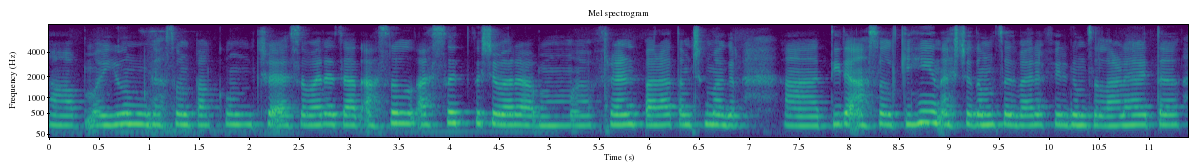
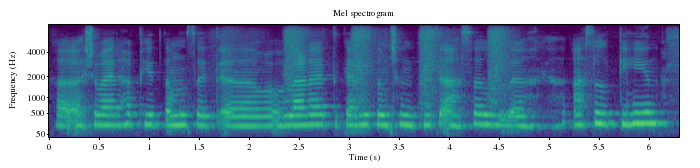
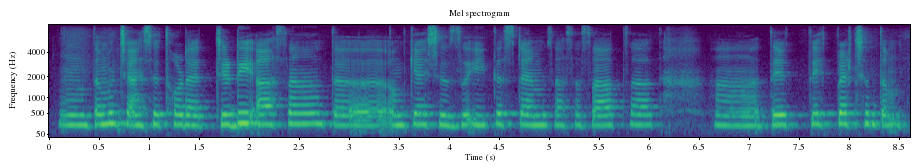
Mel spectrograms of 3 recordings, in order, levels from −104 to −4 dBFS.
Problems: background sounds at intervals, background conversations at intervals, low volume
